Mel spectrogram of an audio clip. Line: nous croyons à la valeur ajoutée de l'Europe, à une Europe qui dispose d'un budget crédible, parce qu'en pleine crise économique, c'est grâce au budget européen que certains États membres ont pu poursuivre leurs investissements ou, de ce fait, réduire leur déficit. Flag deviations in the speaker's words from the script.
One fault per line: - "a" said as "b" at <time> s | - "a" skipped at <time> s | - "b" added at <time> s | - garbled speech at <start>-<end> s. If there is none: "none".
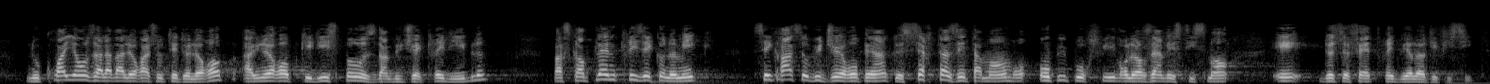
- "ou" said as "et" at 12.7 s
